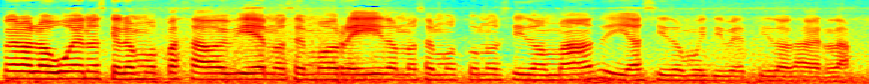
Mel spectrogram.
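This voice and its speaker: Fairly quick, fairly even speech from a medium-pitched woman, with audible room echo and noticeable background noise. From Senegal, raised in Spain from age 11. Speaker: association member. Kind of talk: interview. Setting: outdoors at the beach.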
